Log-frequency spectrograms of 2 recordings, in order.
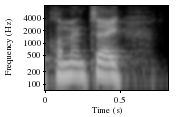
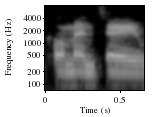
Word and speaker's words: Clemente: So, Clemente, thanks for joining us.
